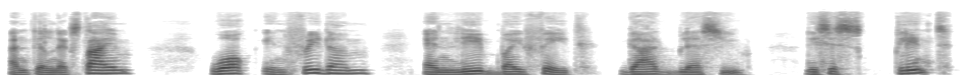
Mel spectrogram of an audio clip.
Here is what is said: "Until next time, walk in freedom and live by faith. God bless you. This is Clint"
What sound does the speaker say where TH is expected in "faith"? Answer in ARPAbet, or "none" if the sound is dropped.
T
